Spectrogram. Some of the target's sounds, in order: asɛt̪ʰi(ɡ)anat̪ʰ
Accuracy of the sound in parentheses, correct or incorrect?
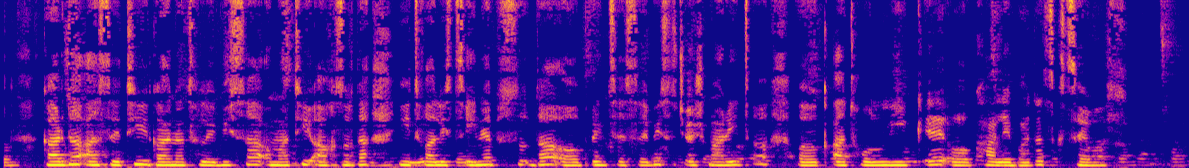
correct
